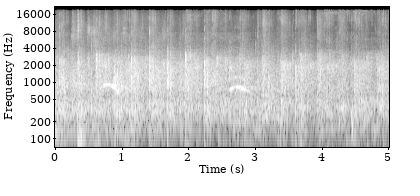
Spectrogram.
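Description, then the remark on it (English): An audience breaks into steady, loud applause, giving the Lord a hand clap in thanks, many hands clapping in a dense continuous patter for several seconds, with a few brief vocal whoops rising above it. “Give the Lord a hand clap and thank Him for it.”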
